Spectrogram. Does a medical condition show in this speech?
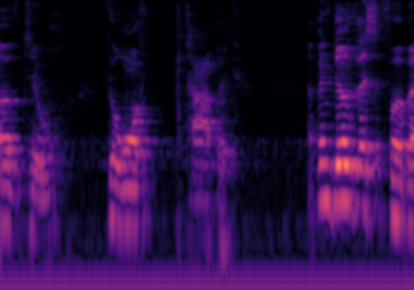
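Yes: cerebral palsy.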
